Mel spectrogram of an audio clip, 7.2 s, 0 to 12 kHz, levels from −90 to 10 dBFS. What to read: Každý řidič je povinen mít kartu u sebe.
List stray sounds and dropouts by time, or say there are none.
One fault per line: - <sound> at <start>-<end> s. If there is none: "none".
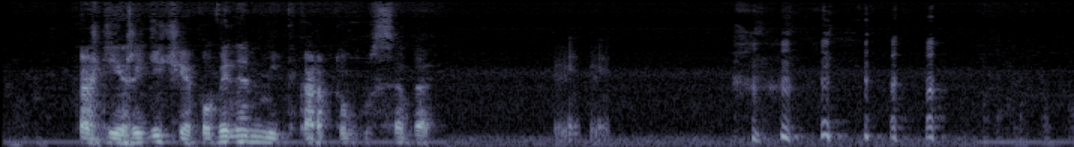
- laugh at 3.7-4.1 s
- laugh at 4.9-6.3 s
